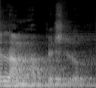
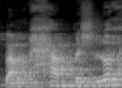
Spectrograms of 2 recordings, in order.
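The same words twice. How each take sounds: First: "হা" and "লুহ" with a light h, said quickly; lighter mouth-made ha. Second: "হা" and "লুহ" with a strong throat h, pitched up; throat-made ha. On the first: Teacher shows the second of two letters, light "হা" and "লুহ". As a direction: let the h of "লুহ" out lightly, without throat pressure. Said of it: "মুখ থেকে।". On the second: Teacher shows the first of two letters, throaty "হা" and "লুহ". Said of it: "একটা হলকের থেকে আর একটা". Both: Shown as a demonstration.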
